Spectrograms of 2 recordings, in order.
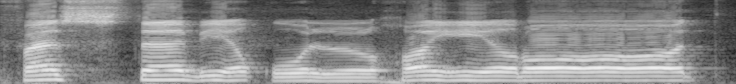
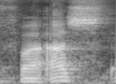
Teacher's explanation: tidak dibaca hamzahnya karena dia termasuk hamzatul wasal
